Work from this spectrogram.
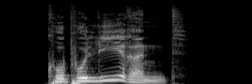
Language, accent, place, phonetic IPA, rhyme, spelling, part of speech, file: German, Germany, Berlin, [ˌkopuˈliːʁənt], -iːʁənt, kopulierend, verb, De-kopulierend.ogg
- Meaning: present participle of kopulieren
